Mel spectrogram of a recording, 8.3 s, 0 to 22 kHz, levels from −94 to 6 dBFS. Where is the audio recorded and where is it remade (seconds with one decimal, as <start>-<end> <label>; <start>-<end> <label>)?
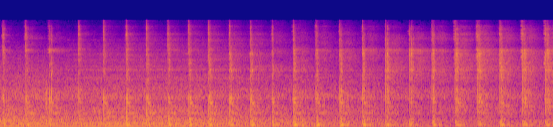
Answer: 0.0-1.0 recorded; 1.0-4.1 remade; 4.1-6.9 recorded; 6.9-7.5 remade; 7.5-8.3 recorded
